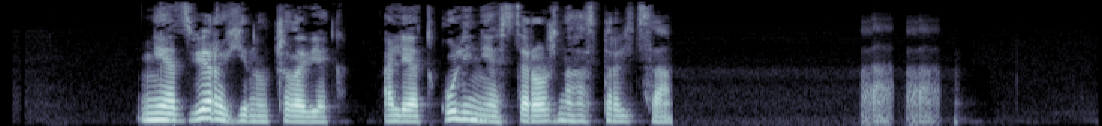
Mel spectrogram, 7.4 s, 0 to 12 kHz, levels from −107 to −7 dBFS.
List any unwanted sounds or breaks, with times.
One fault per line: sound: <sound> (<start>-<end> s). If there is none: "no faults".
sound: laugh (5.7-6.3 s)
